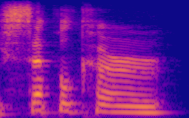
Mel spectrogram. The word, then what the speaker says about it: sepulchre: weapons the sepulchres sorry this is a tricky one the sepulcher it's because of how it's spelled sepulcher scepter thank you has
